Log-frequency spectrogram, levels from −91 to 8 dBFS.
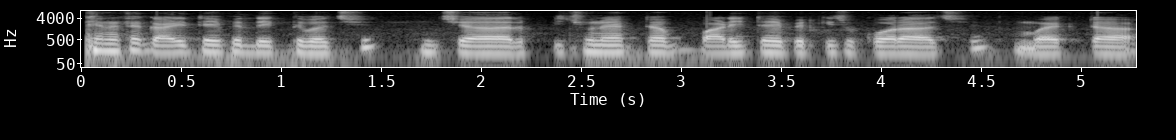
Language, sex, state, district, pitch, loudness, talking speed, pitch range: Bengali, male, Odisha, Malkangiri, 145 Hz, -14 LUFS, 205 wpm, 135-155 Hz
